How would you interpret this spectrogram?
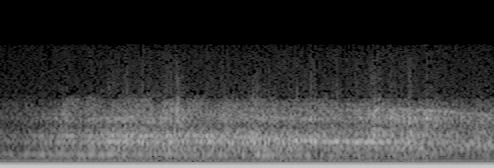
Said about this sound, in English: Here is a wide thoroughfare, bright with the red and blue and orange of neon signs, crowded with big green buses and prowling taxicabs, thunderous with the subway under the street.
